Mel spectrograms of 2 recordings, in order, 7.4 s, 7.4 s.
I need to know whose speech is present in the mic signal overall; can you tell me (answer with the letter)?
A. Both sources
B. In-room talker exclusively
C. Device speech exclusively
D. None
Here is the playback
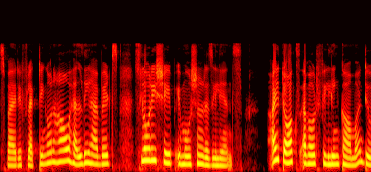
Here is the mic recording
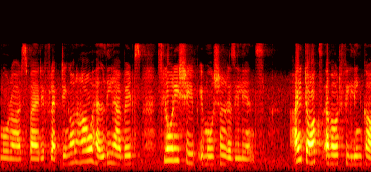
C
